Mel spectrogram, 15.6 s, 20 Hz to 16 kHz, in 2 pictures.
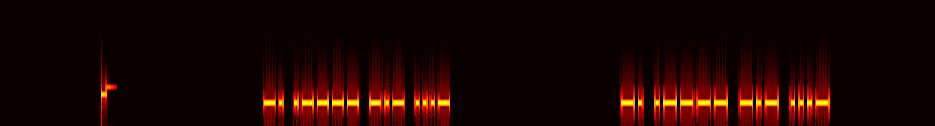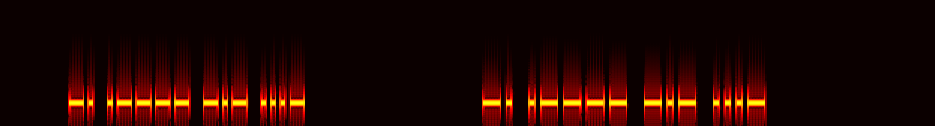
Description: Morse code, heard as a keyed tone, about 32 wpm, 700 Hz. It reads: N1KV N1KV N1KV N1KV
